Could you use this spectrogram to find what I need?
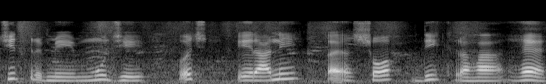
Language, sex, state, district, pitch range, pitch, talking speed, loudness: Hindi, female, Madhya Pradesh, Katni, 175-215 Hz, 185 Hz, 110 wpm, -19 LUFS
